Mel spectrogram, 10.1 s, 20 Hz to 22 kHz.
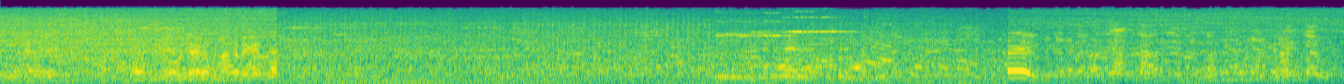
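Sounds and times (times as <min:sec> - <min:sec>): murmur of crowd: 0:00.0 - 0:10.0.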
